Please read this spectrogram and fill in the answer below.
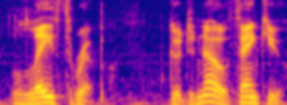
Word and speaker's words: Lathrop: Paul Lewin in the chat says it's pronounced Lathrop.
